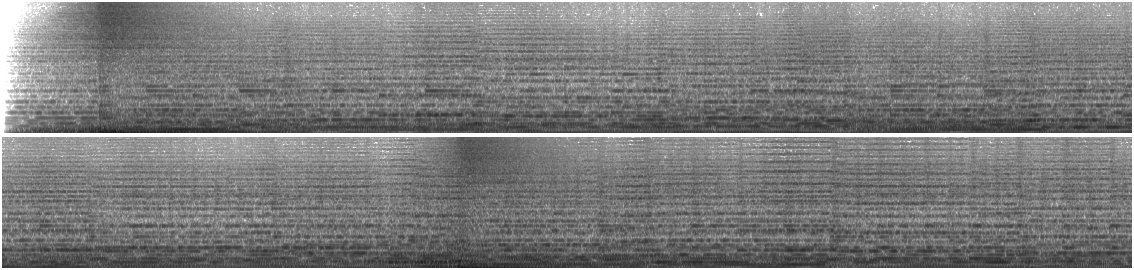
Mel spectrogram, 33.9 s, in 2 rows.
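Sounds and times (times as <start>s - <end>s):
documentary background music: 0.0s - 33.8s.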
